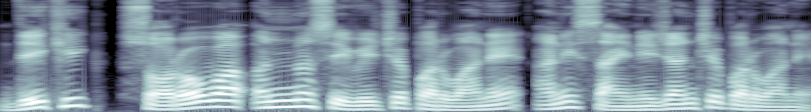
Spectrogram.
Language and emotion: Goan Konkani, neutral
